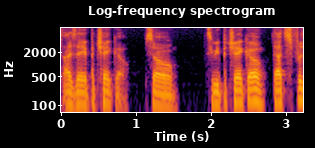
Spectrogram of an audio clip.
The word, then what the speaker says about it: Pacheco: is it yeah Pacheco Pacheco it's Isaiah Pacheco for a year okay I was told that it was pachico and that was wrong and now I'm saying now people tell me it's Isaiah Pacheco so CB Pacheco that's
